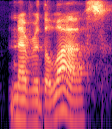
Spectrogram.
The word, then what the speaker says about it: nevertheless: And when we put them together into nevertheless, we stress on the last syllable, less. So the first parts of the word will be fast, and then the less will have a clear vowel and it will be held longer.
